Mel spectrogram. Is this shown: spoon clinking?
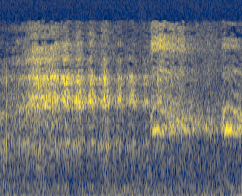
no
